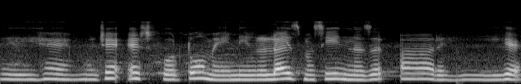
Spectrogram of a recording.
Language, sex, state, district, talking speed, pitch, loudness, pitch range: Hindi, female, Madhya Pradesh, Umaria, 140 wpm, 230 Hz, -18 LUFS, 220-255 Hz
